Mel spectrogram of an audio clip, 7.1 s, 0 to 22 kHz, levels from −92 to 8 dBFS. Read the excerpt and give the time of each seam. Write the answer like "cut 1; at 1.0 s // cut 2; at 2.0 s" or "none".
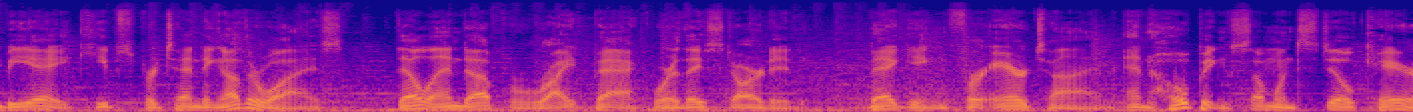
none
